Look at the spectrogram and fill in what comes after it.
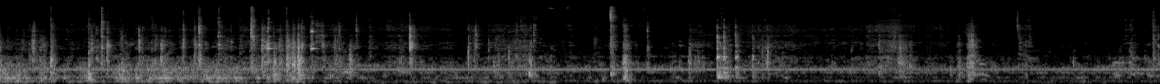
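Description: ICE train running, heard from inside the carriage: a steady hum with irregular clicks and rattles, busier and louder over the first three seconds, then sparser.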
